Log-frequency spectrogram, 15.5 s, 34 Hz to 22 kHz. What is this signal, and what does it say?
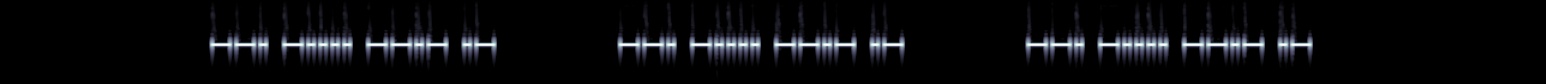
Morse code, heard as a keyed tone, about 20 wpm, 700 Hz. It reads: G6QA G6QA G6QA
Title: DXCC-100 Call Signs - 4 Characters - Repeated 3x - 20wpm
